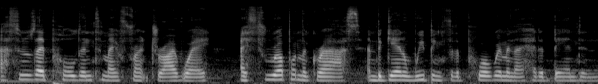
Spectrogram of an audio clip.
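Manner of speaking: ordinary delivery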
